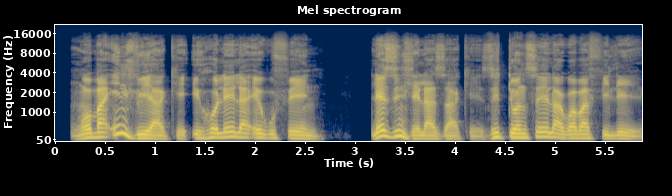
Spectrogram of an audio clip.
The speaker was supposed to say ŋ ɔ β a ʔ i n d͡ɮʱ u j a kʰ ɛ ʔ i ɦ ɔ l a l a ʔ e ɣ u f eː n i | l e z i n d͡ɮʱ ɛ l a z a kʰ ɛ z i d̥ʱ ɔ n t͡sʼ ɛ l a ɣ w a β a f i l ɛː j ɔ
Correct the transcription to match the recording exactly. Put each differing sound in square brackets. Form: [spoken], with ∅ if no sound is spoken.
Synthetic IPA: ŋ ɔ β a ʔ i n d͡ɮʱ u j a kʰ ɛ ʔ i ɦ ɔ l [ɛ] l a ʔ e ɣ u f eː n i | l e z i n d͡ɮʱ ɛ l a z a kʰ ɛ z i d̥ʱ ɔ n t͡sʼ ɛ l a ɣ w a β a f i l ɛː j ɔ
